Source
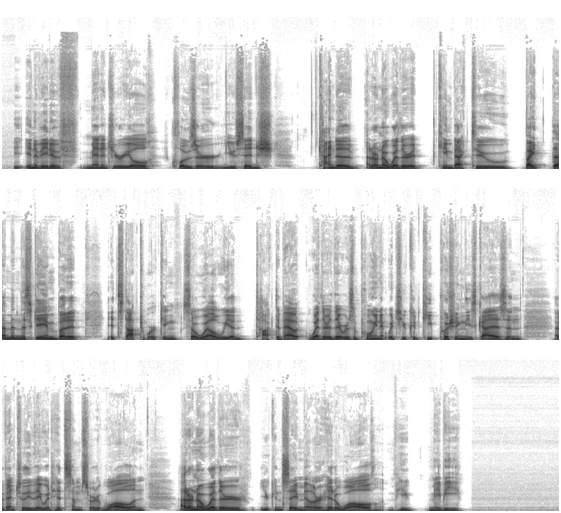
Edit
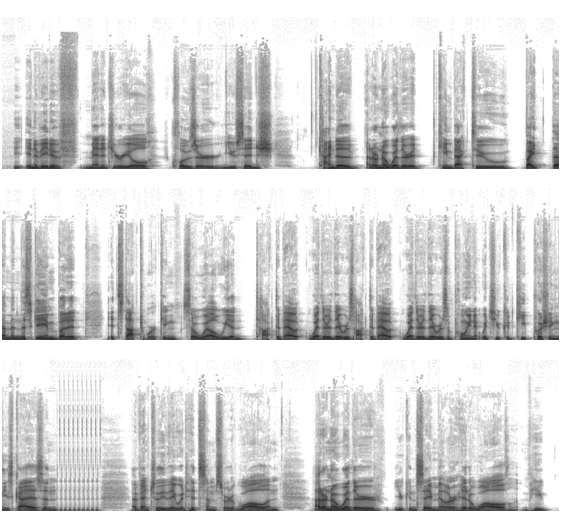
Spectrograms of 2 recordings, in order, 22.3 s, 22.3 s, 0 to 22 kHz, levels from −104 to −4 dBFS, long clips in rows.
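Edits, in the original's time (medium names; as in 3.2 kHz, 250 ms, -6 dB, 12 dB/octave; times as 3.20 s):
10.87–12.12 s: loop, 2 plays
14.32 s: stutter 0.06 s, 10 plays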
